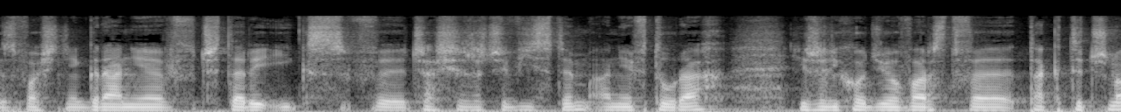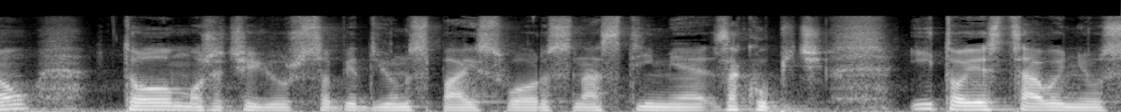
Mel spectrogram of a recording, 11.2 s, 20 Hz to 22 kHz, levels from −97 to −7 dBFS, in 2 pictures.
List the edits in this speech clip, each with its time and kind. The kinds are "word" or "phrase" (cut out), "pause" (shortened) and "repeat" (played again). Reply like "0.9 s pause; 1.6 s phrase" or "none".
none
